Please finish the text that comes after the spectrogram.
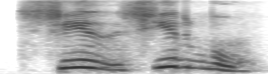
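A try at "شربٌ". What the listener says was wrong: বু কেন? না, ওখানে বু কেন? ওখানে একটু অন্যভাবে শিরবুন, র, হসন্ত, বর্ষকার বু, দন্তন্য। কারণ কারণ এই জিনিসটাই কিন্তু আমাদের মাথায় নাই বলেই আমি আজকে আবার দীপুকে জিজ্ঞাসা করতেছিলাম, আমরা যখনই বিশেষ্য বলবো তখনই এটার শেষ অক্ষরে অবশ্যই দুই পেশ, অত দুই জের থাকতেই হবে।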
